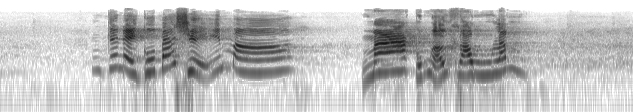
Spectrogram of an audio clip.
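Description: A young woman speaks through a microphone.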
